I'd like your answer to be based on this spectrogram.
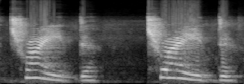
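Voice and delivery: "Tried" ending in a voiced D, said as "traid". Shown as a demonstration. Teacher repeating "Tried" for the class to copy. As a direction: finish "Tried" on a clear D. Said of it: "Vamos a pronunciarlo con D".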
